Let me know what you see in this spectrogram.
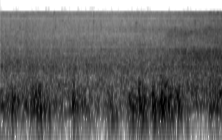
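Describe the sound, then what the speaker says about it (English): Ocean waves wash onto a beach in a continuous, soft, broadband roar, with wind buffeting the microphone and no voices. "We're just watching waves right now."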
